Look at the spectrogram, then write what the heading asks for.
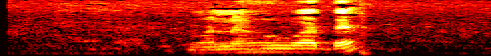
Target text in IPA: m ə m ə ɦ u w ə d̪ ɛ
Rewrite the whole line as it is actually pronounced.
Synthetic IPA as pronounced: m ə n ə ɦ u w a d̪ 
